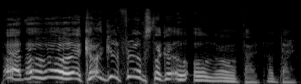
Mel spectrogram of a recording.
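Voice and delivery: high panicky cartoon voice; Sancho stuck in a passageway. Retelling the scene, voicing Sancho's high panic. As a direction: squeal like he's stuck. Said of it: "That's a good delivery there".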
